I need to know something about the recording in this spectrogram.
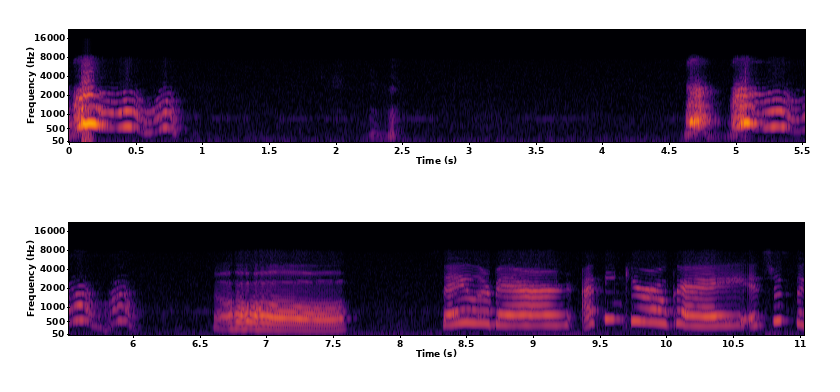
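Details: Four-month-old puppy guarding against the garbage man, giving three short, sharp yaps, one alone and then a quick pair, followed by a woman talking soothingly to it.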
